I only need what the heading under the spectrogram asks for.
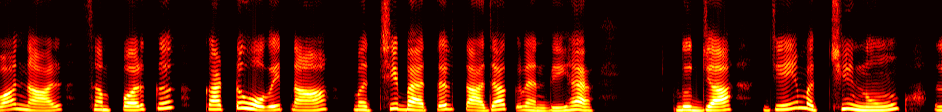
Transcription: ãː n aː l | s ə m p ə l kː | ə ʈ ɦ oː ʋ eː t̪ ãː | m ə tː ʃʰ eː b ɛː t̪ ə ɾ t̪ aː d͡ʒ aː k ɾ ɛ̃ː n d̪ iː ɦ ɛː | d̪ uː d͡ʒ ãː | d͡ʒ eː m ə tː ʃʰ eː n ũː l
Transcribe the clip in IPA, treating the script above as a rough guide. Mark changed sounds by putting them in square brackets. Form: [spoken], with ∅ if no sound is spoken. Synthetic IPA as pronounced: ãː n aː l | s ə m p ə [ɾ] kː | ə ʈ ɦ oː ʋ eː t̪ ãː | m ə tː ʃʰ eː b ɛː t̪ ə ɾ t̪ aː d͡ʒ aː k ɾ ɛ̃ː n d̪ iː ɦ ɛː | d̪ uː d͡ʒ [aː] | d͡ʒ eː m ə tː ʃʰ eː n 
